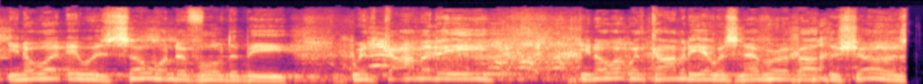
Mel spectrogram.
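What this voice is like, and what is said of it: Donald Trump impression. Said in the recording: “his Trump impression ... it just sounds exactly like Trump”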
